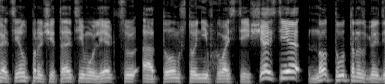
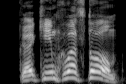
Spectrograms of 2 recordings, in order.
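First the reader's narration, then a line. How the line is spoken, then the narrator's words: Howling. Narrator (Russian): взвыл панда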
